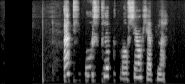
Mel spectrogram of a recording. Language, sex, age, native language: Icelandic, female, 9, Icelandic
